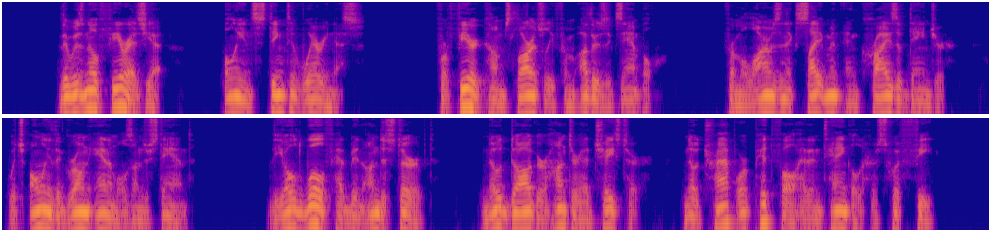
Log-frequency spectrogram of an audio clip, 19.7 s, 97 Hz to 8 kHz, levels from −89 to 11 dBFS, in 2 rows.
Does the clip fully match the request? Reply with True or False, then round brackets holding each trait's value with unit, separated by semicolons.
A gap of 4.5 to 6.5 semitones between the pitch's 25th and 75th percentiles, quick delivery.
False (5.2 semitones; 160 wpm)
